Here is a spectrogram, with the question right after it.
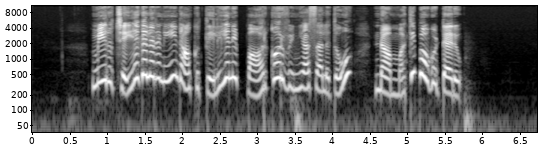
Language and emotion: Telugu, surprised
